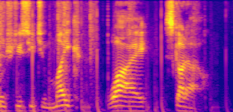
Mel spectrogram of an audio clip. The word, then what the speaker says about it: Skoddow: you to Mike why Scott owl did I pronounce your last name right Mike yes this is pronounced correctly thank you awesome and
